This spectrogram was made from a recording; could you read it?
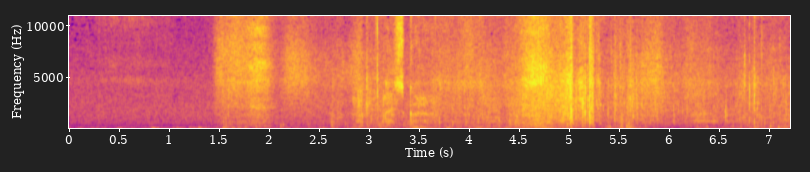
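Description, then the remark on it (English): Footsteps push through brush and leaves as someone steps back through trees to a trail, a steady walking rhythm of crunches and rustles over several seconds, with no one speaking. “I step back through the tree.”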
